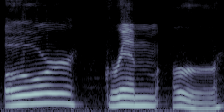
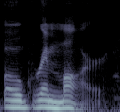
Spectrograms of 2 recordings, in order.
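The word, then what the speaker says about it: Orgrimmar: I was pronouncing it Orgrimmer instead of Ogrimmar.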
